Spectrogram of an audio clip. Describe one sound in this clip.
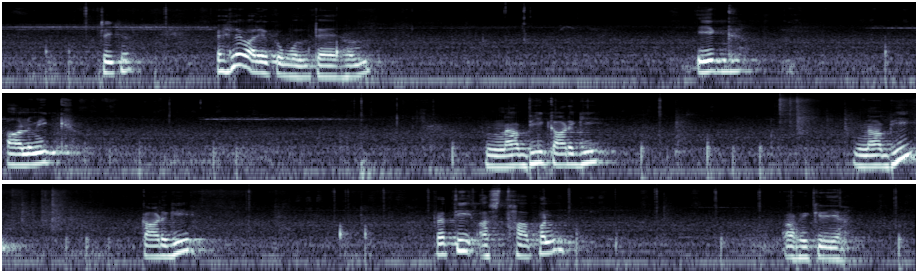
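A man speaks in short bursts, close by in a slightly echoing room.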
